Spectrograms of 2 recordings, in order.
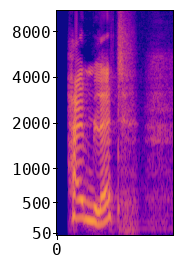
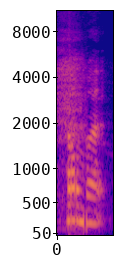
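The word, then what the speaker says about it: Helmut: 13th Baron of Zemo, Heimlich, which I'm probably saying wrong, so bear with me. Helmet. Yeah, thank you. Yeah, it's pronounced helmet.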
